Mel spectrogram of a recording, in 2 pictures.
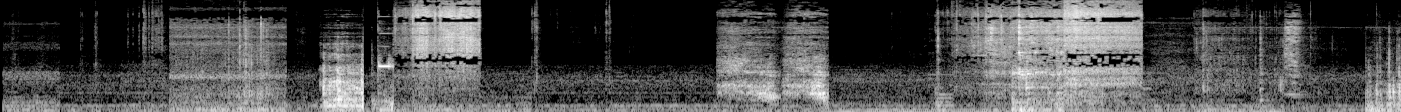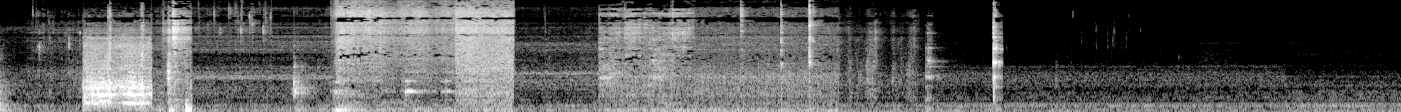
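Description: A string of short cooking sounds cut one after another: pans and utensils clattering, sizzling and stirring, each lasting a second or two with quiet in between.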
